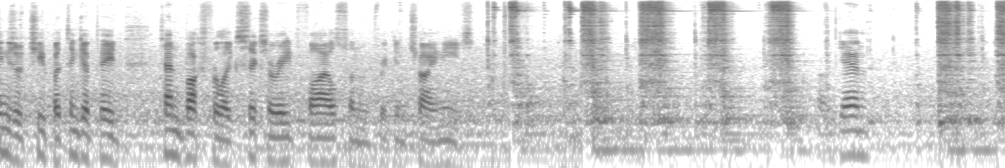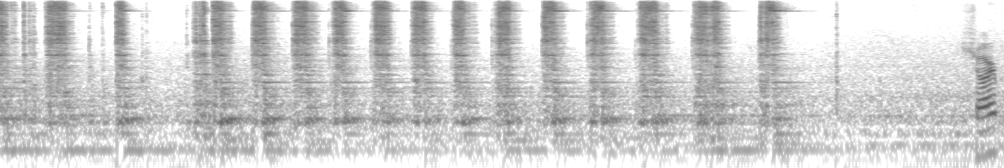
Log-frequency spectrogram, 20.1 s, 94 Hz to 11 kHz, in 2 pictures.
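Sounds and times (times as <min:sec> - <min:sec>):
hand file rasping on saw blade: 0:05.1 - 0:08.1, 0:09.4 - 0:18.1.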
